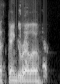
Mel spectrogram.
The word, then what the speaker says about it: Scangarello: And someone sent me an article of, I think it was Scangarello. Am I pronouncing that right? – Yeah, Scangarello.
